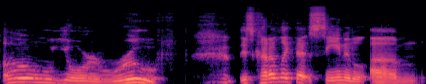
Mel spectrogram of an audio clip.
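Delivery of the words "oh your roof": very slow, higher, drawn-out "roof"; dawning realization. Retold or imitated. Finally understanding the Michigan guy, drawn-out "roof" in realization. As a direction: stretch "roof" long as the penny drops. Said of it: "I finally figured this time as roof".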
